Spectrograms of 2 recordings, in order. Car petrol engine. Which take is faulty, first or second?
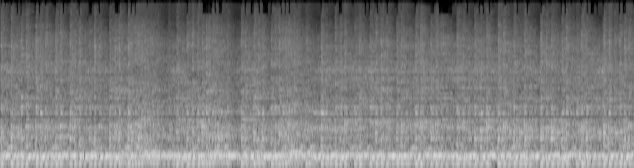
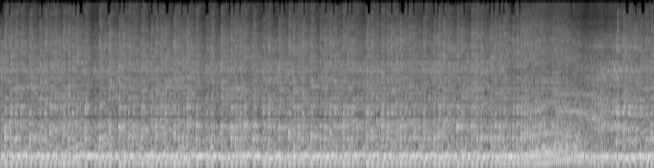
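first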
